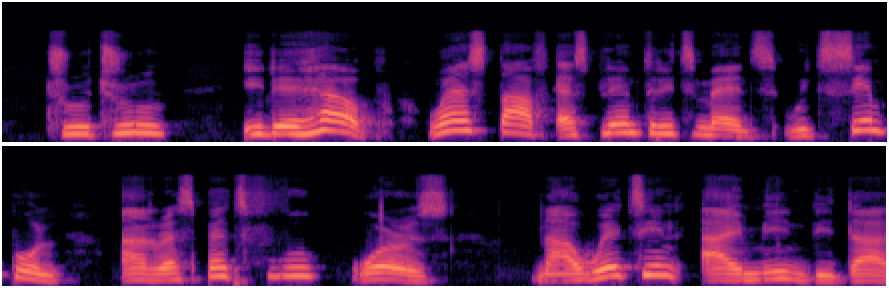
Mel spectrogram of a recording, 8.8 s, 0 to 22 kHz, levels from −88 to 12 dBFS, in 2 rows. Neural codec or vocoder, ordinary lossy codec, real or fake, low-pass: vocoder, 22.05 kHz, 80 mel bands, WaveNeXt; none; fake; 9.9 kHz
